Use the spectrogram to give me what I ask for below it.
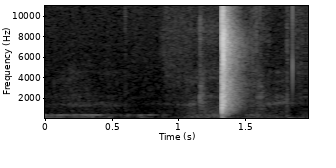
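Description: A slap sound effect snaps out once, a single sharp, loud crack that dies away quickly, standing alone over a faint low hum with no talk.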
